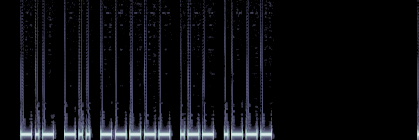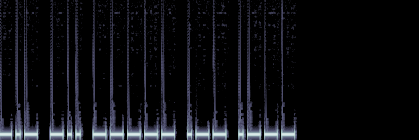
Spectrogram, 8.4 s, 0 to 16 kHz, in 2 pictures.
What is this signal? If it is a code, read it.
Morse code, heard as a keyed tone, about 36 wpm, 700 Hz. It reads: KD0WJ KD0WJ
